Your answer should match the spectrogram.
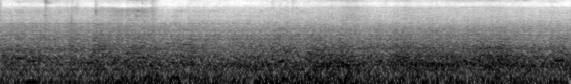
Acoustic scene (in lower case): subway train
